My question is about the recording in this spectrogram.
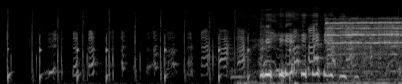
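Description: Cartoon logo sound effects: a quick run of light pops and taps as the animated letters hop into place, a brief voice-like sound, then a bright sustained bell-like chime that rings on to the end.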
